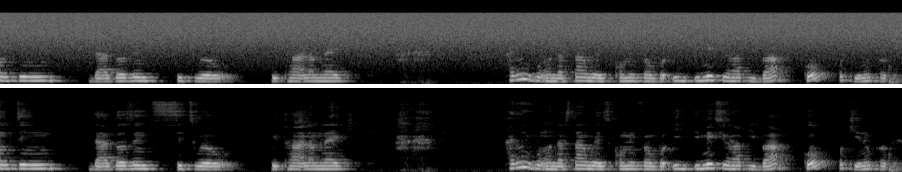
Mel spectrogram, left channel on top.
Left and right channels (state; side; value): noise; left; hiss, 2 dB below the sound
